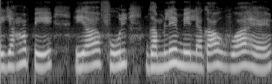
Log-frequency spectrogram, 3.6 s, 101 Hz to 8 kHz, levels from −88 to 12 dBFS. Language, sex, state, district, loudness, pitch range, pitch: Hindi, female, Jharkhand, Garhwa, -15 LUFS, 245-275 Hz, 255 Hz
